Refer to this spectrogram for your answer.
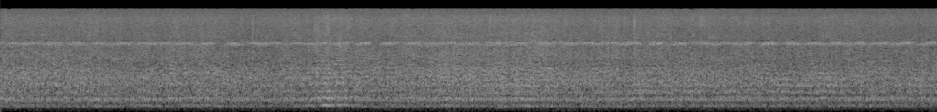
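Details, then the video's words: Bees humming in a constant, thick drone, their overlapping wingbeats steady throughout with a faint high-pitched tone on top. "bees therapy relaxing natural buzzing sound"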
